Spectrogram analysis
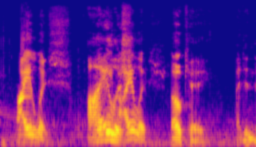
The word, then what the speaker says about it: Eilish: So you'll see her name around other places and you'll go, oh, that's Billy Elijah. How is it meant to be pronounced? Eilish.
